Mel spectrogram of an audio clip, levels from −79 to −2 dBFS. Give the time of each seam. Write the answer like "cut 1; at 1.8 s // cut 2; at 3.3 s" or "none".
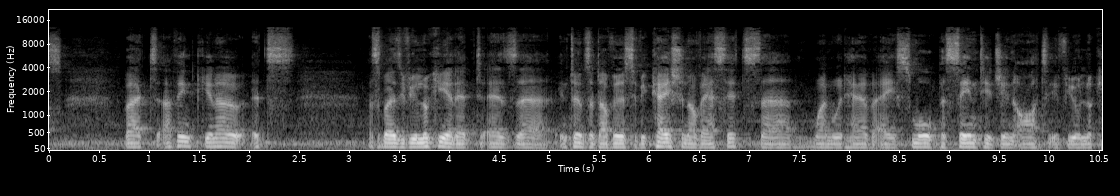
none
